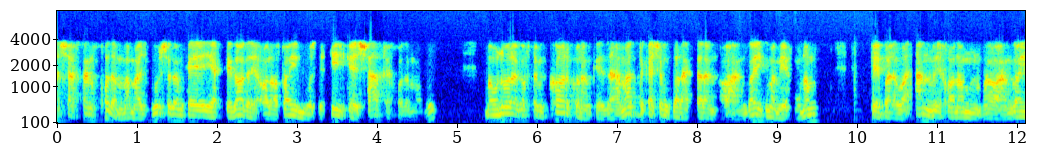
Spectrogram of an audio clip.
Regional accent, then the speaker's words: Afghanistan; now in Germany; وقتی که من اروپا آمدم، آلمان آمدم،

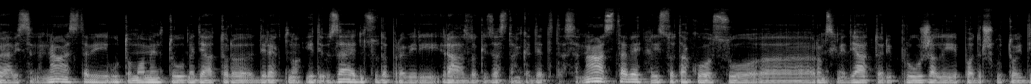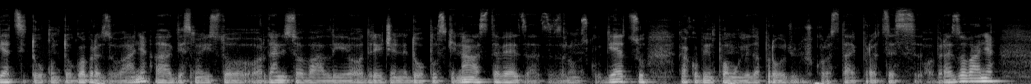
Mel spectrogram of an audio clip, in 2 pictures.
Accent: Kakanj, Federation of Bosnia and Herzegovina, Bosnia & Herzegovina; dolazim iz Kaknja

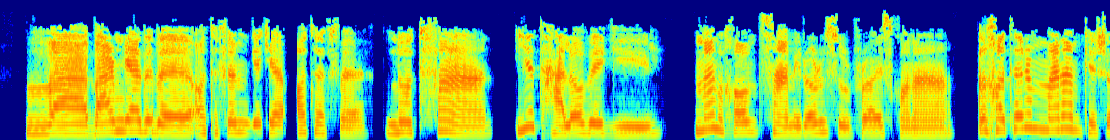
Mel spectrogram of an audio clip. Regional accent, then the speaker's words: Iran; الانی که اینجا نشستم به دور از ایرانم

